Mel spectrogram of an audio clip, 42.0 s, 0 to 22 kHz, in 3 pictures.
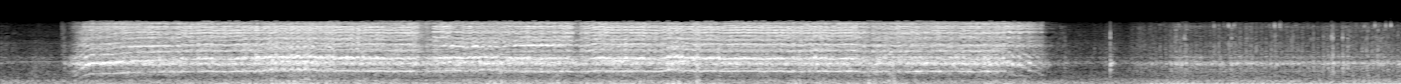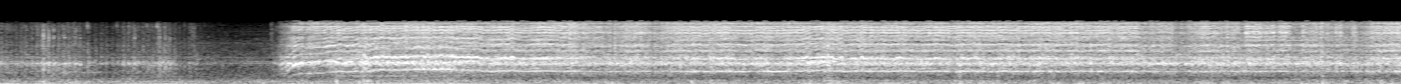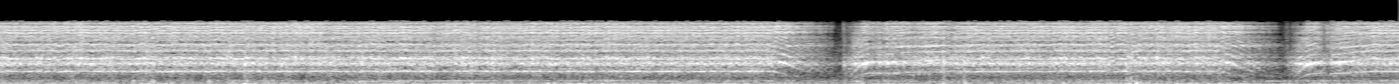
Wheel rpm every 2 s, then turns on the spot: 80, 160, 160, 160, 160, 40, 10, 10, 70, 160, 160, 160, 160, 160, 160, 160, 160, 150, 100, 160, 90.
10-16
